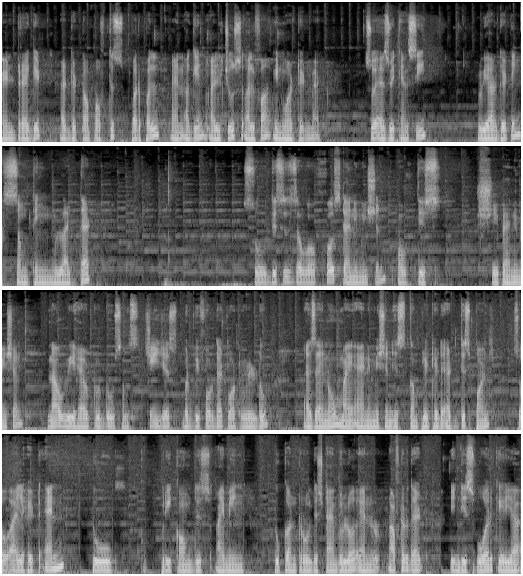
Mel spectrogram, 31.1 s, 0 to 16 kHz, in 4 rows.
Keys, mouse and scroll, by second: 1.4-5.7 drag, 5.7 space, 10.0 space, 18.3 space, 18.4 click, 18.9 space, 20.9-23.9 drag, 23.9 n, 29.9 click.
